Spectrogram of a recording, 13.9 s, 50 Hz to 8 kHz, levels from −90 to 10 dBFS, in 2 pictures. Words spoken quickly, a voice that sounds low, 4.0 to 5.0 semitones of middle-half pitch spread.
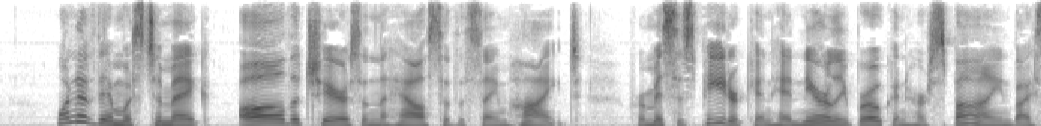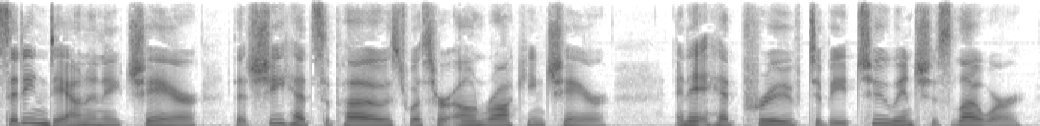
No: fast, 210 wpm; medium, 185 Hz; average, 4.3 semitones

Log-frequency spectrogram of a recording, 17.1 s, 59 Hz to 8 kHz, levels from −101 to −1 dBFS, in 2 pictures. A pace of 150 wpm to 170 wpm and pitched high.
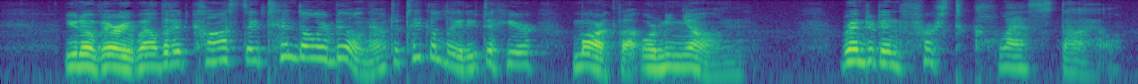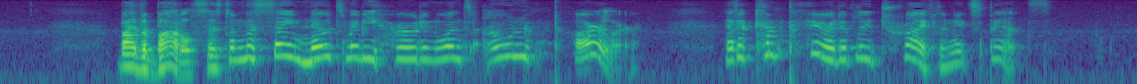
Yes: average, 160 wpm; high, 225 Hz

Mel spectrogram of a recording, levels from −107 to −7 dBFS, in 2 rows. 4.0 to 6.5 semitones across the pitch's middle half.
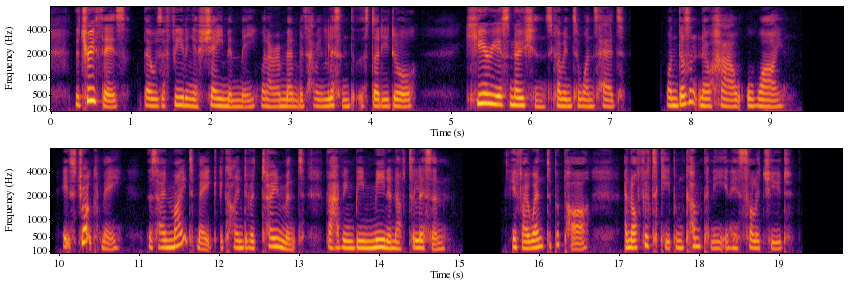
No: narrow, 2.4 semitones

